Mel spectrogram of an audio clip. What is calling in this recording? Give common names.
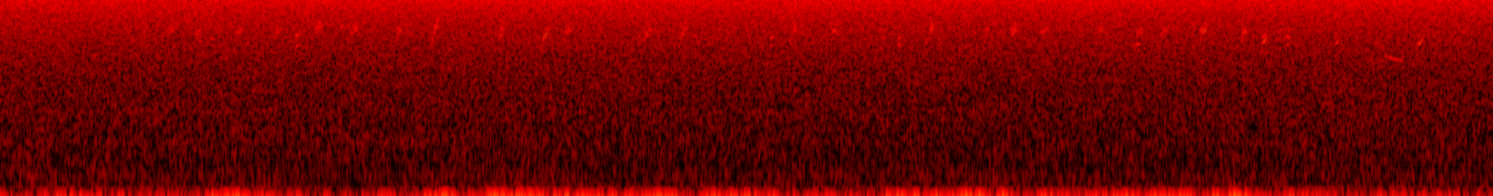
White-crowned Sparrow, Rock Wren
